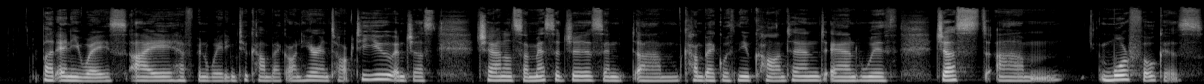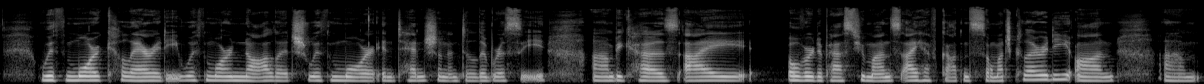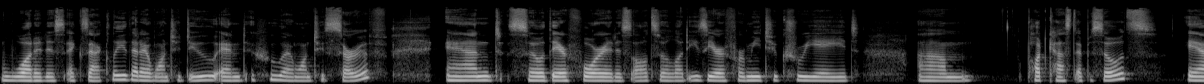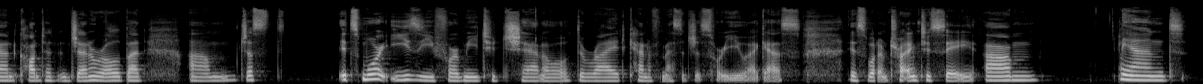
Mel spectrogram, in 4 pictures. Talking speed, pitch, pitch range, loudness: 150 wpm, 180 Hz, 175-195 Hz, -23 LUFS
